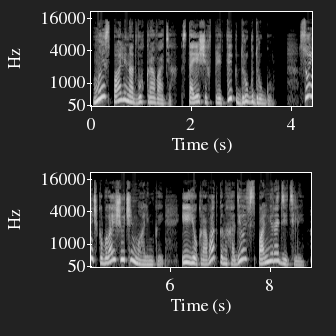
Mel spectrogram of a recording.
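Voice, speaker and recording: A woman narrating a story in an expressive, playful storybook reading. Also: medium pitch, moderate pace, breathy edge, no echo, studio quality. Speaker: audiobook narrator.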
